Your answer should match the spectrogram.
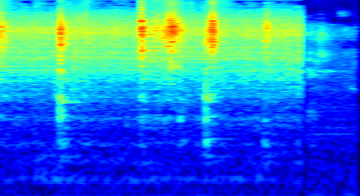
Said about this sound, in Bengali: পুঁই শাকটাই চিংড়ি মাছ দিয়ে দেখাইলাম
